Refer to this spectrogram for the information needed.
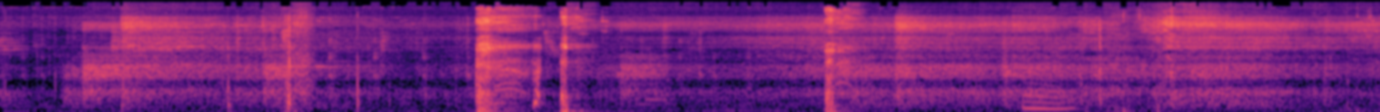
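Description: A few harsh coughs over game sounds and background noise; a plain adult cough.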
